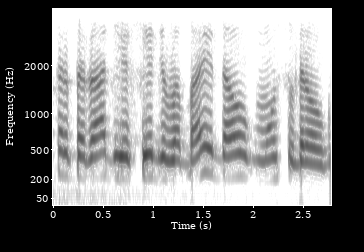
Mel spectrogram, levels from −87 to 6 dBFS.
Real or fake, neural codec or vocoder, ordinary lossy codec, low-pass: real; none; Opus, 64 kbps; 3.6 kHz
